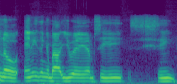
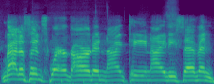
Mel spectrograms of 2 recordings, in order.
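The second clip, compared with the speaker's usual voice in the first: wrestling manager promo; 3 semitones higher than usual. Retold or imitated. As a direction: brag it like a ring manager. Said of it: "do your best Ron Musgrave and wrestling manager promotion".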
